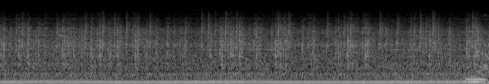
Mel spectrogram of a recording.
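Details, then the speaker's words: 2006 Mini One R50 Tritec petrol engine idling after timing chain replacement: loose, uneven metallic rattle over the steady hum, a second rattle. "So it sounds like I have a second rattle. Cured the timing chain rattle, only to get another."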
